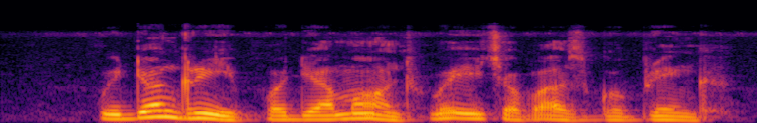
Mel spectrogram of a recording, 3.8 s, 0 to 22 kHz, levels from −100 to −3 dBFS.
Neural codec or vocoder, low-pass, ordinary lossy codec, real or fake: none; 9.9 kHz; none; real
